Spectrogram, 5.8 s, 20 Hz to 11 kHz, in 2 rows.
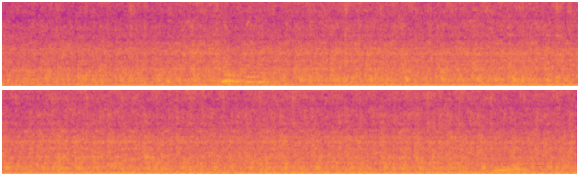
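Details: Reliant Supervan 3 engine on a fresh start after the head was re-torqued and coolant hoses redone: deep, even idle thrum with no knocks or misses, steady rhythm; runs smoothly.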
